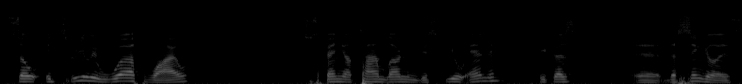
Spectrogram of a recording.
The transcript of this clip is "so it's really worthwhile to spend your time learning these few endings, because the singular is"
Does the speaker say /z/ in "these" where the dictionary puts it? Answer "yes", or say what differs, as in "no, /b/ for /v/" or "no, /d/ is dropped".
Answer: no, /s/ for /z/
